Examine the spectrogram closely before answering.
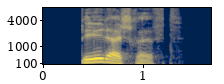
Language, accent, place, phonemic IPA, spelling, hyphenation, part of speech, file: German, Germany, Berlin, /ˈbɪldɐˌʃʁɪft/, Bilderschrift, Bil‧der‧schrift, noun, De-Bilderschrift.ogg
- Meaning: pictographic writing system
